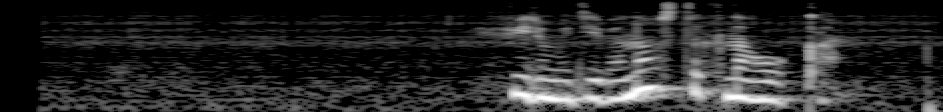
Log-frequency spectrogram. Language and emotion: Russian, neutral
